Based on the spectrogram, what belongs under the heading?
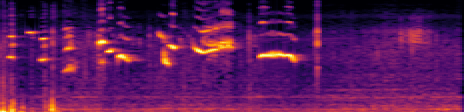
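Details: Tame female oriental magpie-robin, used to prompt other birds into song. A quick varied phrase of whistles, chirps and slurred notes builds up, ending in a loud downslurred whistle, after which there is quiet background.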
